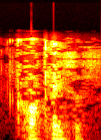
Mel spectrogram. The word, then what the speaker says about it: Caucasus: Prometheus like Lucifer was chained and placed upon the brow of Mount Cauasus or as some pronounce it Caucasus.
